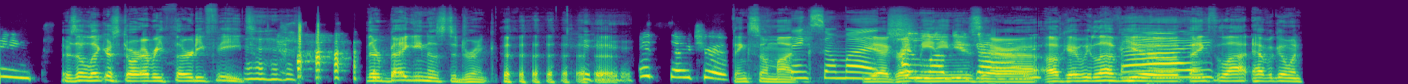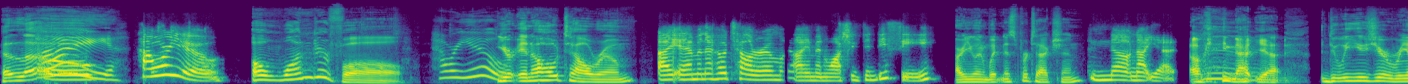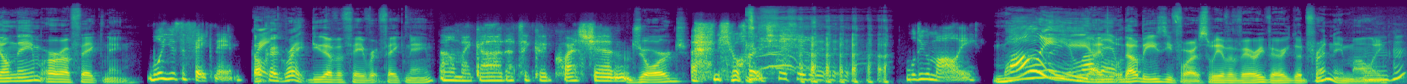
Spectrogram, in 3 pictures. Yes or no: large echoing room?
no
